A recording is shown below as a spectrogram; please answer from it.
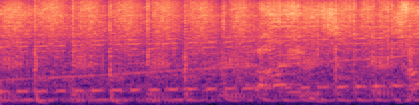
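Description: UK happy hardcore track in a build-up: a fast, even drum roll of about five hits a second under synth tones that rise steadily in pitch.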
